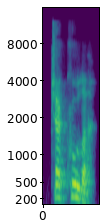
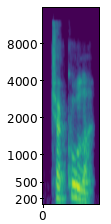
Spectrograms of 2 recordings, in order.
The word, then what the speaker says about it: chakula: Our next combined sound is cha as in the English cheek not chemist. For example, we have cha chakula chakula chach chach.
